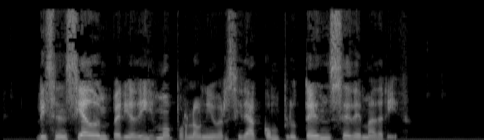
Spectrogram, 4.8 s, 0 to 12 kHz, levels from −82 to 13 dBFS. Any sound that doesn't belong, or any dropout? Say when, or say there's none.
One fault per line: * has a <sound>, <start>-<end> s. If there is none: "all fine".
all fine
